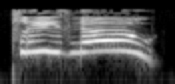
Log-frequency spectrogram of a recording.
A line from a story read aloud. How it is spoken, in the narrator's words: shouted, my eyes full of tears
